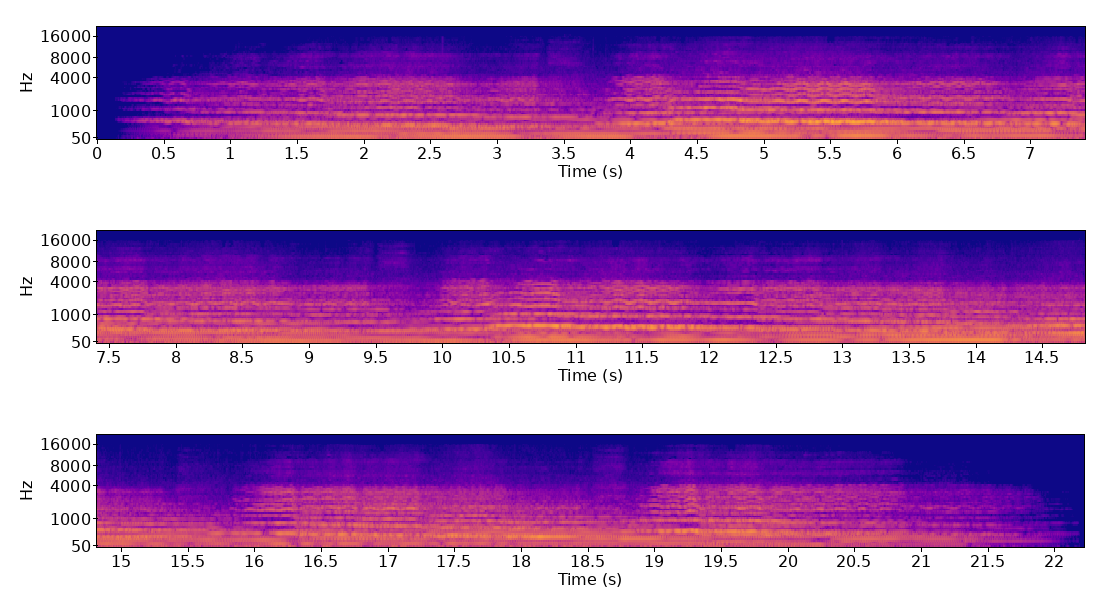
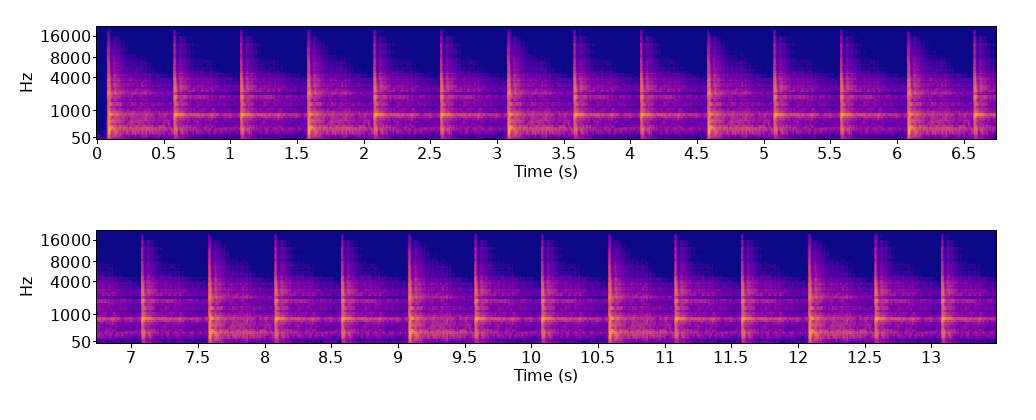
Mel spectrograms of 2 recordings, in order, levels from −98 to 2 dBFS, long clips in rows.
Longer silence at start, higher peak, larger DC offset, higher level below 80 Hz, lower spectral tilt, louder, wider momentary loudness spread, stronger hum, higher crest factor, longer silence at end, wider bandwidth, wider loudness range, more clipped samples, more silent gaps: first, 0.4 s vs 0.05 s; second, -16 dBFS vs -10 dBFS; neither; first, -46 dBFS vs -68 dBFS; first, -6.5 dB/octave vs -3.5 dB/octave; about the same, -34 LUFS vs -34 LUFS; first, 14 LU vs 11 LU; neither; second, 18 dB vs 26 dB; first, 0.6 s vs 0.1 s; second, 13 kHz vs 18.5 kHz; first, 8 LU vs 0 LU; neither; neither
